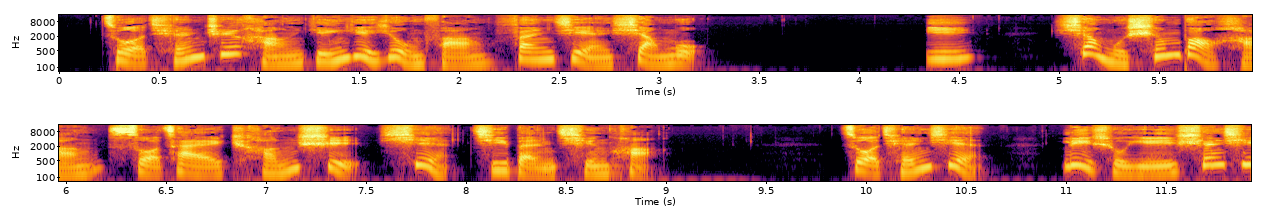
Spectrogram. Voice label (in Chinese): 女, 项目; 左权支行营业用房翻建项目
